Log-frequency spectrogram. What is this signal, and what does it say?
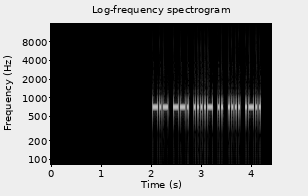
Morse code, heard as a keyed tone, about 36 wpm, 700 Hz. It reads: KG4IHL
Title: USA Call Signs - 6 Characters - Repeated 2x - 35wpm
